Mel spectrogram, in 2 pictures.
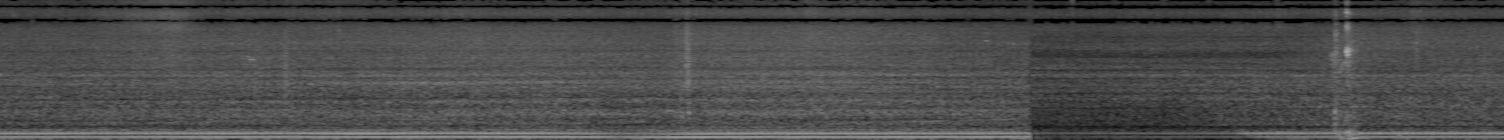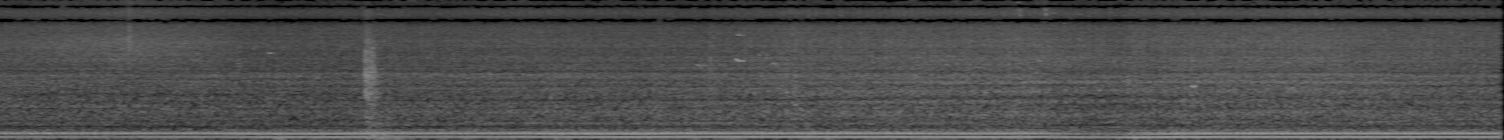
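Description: Heavy diesel engine of earthmoving machinery running steadily at a constant pitch, dipping briefly twice. The sound drops away for about two seconds near the middle, and there is a sharp click shortly after.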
